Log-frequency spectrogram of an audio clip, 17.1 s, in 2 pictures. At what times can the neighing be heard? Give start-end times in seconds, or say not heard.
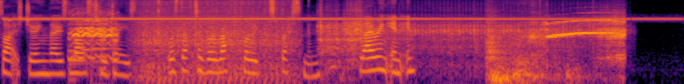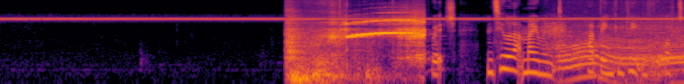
0.8-1.5, 6.0-7.8, 12.1-13.9.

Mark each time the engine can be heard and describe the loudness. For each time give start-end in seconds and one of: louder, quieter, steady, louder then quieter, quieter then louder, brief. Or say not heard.
1.6-8.0 quieter
15.3-17.0 brief.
